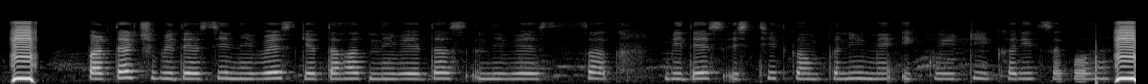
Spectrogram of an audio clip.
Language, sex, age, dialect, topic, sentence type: Magahi, female, 31-35, Southern, banking, statement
